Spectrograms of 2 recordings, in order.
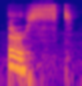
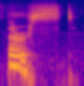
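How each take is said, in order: First: The R sound before the ST is pronounced. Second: The R sound before the ST is pronounced.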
